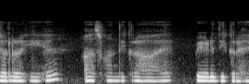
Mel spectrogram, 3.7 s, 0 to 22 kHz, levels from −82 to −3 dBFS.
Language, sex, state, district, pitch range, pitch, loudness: Hindi, female, Goa, North and South Goa, 175-180 Hz, 175 Hz, -16 LUFS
